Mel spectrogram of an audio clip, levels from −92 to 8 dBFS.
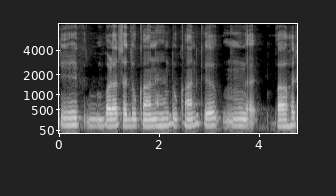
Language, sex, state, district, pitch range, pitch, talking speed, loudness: Hindi, male, Bihar, West Champaran, 135-145 Hz, 135 Hz, 100 wpm, -17 LUFS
